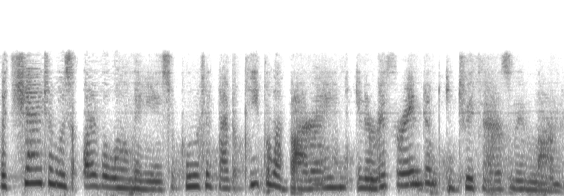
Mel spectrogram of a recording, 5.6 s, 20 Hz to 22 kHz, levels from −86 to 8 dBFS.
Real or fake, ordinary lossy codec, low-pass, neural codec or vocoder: fake; Opus, 24 kbps; 7.2 kHz; codec, 44.1 kHz, 0.9 kbps, DAC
